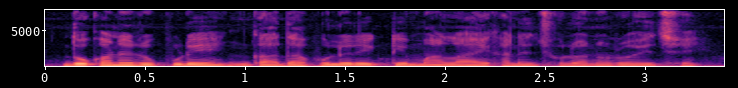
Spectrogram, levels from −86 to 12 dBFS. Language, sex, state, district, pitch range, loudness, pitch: Bengali, male, West Bengal, Alipurduar, 115-150 Hz, -19 LUFS, 135 Hz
